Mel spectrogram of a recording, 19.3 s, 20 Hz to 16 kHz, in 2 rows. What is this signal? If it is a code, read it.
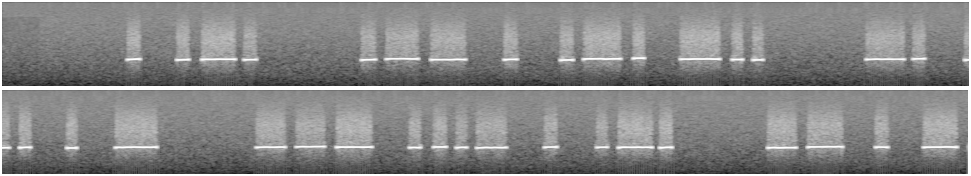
Morse code, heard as a whistle, hand-sent with a straight key, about 11 wpm. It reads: ER WERD NIET OVER …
